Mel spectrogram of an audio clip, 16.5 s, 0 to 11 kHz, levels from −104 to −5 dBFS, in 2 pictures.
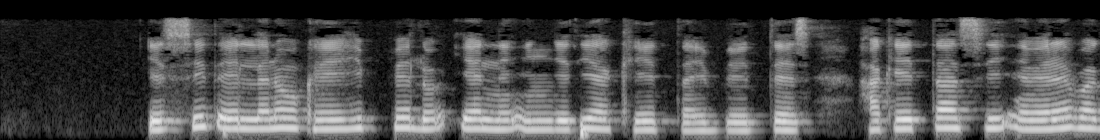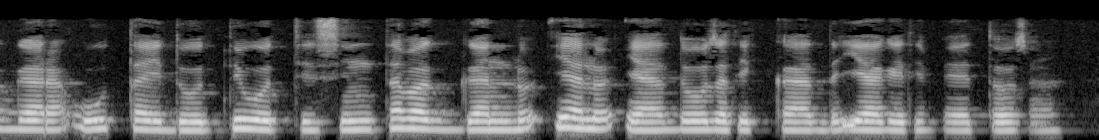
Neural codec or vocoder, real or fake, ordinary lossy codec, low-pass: none; real; MP3, 48 kbps; 7.2 kHz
